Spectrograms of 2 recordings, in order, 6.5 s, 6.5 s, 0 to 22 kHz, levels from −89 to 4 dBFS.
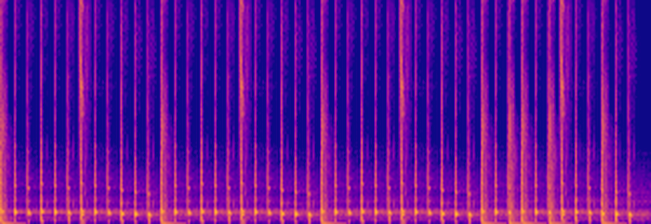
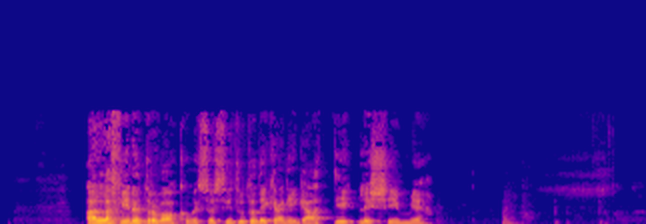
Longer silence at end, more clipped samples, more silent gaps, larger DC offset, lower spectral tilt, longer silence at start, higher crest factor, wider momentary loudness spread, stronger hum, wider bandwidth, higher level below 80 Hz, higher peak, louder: second, 0.2 s vs 1.4 s; neither; neither; neither; second, -2 dB/octave vs -6 dB/octave; second, 0 s vs 0.85 s; about the same, 20 dB vs 24 dB; second, 1 LU vs 14 LU; neither; first, over 20 kHz vs 11.5 kHz; about the same, -56 dBFS vs -60 dBFS; second, -4 dBFS vs 0 dBFS; about the same, -22 LUFS vs -22 LUFS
